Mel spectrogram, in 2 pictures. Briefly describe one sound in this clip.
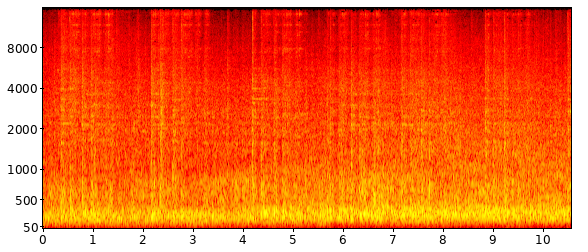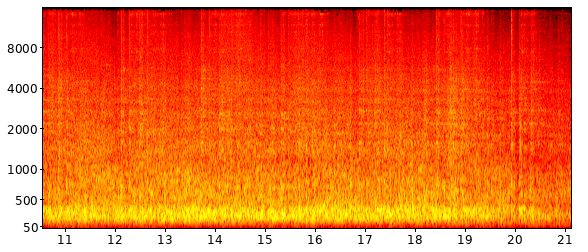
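Freight car wheels clack over rail joints.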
